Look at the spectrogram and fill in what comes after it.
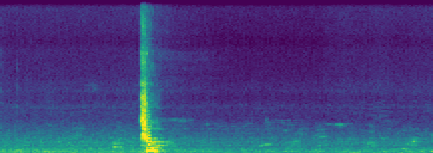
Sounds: Sneeze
